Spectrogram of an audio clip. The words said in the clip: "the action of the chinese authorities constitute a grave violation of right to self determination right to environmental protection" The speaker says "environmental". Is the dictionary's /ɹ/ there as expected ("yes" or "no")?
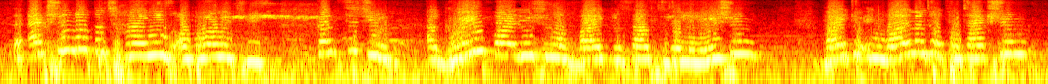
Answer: no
